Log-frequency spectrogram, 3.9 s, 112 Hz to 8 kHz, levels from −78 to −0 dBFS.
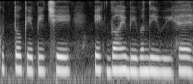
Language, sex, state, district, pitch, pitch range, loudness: Hindi, male, Haryana, Jhajjar, 220 Hz, 215-230 Hz, -14 LUFS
